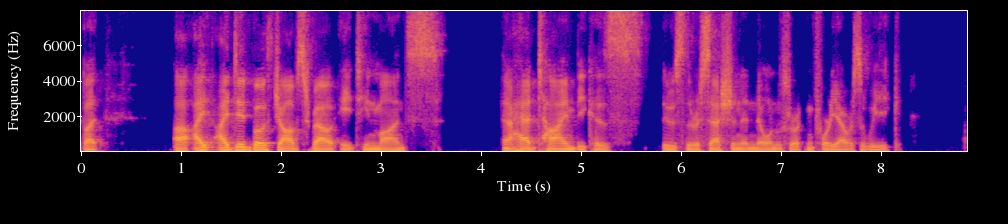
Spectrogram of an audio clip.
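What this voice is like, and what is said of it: Northeastern US accent. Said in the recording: “my like Connecticut upbringing and my weird Northeast accent”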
